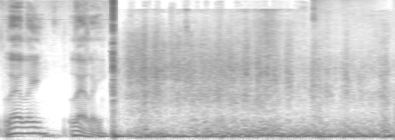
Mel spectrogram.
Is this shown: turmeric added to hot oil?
no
